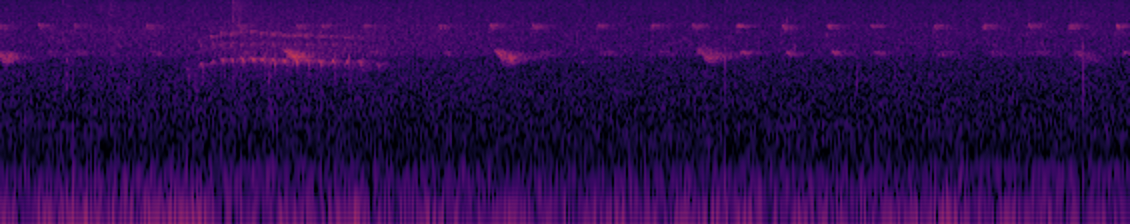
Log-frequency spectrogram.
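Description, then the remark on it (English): Thin, high-pitched squeaky notes of a black-and-white warbler's song come in a few short bursts, set against a steady buzzing insect drone and a low background rumble. “Think we have a black and white warbler?”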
